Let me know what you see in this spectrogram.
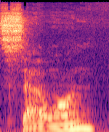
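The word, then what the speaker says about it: Samhain: of m h e i n but it's pronounced saon yeah so or like the have you ever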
